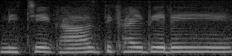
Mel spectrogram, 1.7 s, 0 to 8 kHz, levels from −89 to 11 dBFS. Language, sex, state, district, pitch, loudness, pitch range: Hindi, female, Bihar, Vaishali, 235 Hz, -31 LUFS, 225-235 Hz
